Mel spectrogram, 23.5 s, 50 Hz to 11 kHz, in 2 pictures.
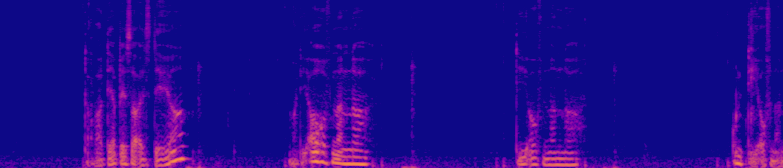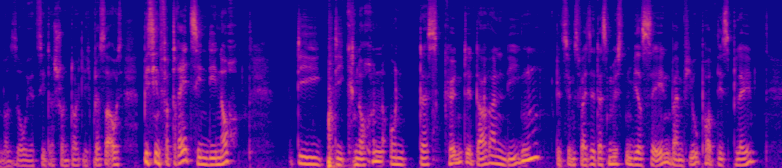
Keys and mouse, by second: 2.9 g, 5.5 right click, 6.1 g, 8.9 g, 11.1-13.1 middle drag.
